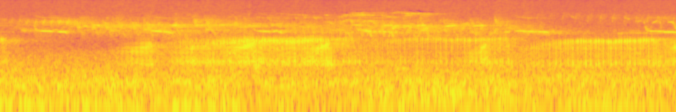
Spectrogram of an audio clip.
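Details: Mating-season chorus of many frogs answering one another, rapid buzzing pulses rising and fading in overlapping waves, with thin bird whistles and a constant natural background hiss.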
